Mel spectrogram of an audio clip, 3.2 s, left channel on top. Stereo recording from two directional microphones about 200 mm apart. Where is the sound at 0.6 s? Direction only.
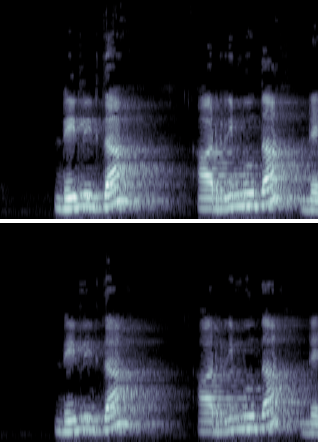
20° left (ahead or behind).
